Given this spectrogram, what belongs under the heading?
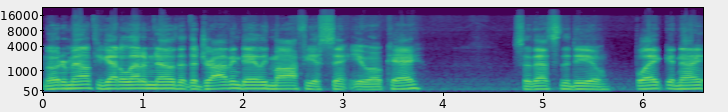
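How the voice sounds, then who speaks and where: A man with a Southern accent speaks at a medium pitch with monotone, flat intonation. His pace is moderate and his loudness very even. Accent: light Southern. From US South. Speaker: gig delivery driver and livestreamer. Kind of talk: casual livestream chat.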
